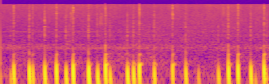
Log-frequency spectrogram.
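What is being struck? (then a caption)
Round wooden tree slice board. A large, round, solid wood tree slice with a bark edge, held upright, is tapped and scratched with fingertips and short nails. About seventeen quick, dull, low wooden thuds come in an uneven rhythm, each dying almost at once, with faint bright clicks on top.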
